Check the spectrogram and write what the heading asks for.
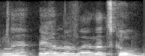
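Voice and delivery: small, high, soft reply; underwhelmed little mock reassurance; feigned nonchalance. Acts out underwhelmed reaction to cameo.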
